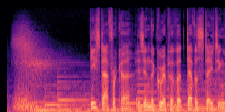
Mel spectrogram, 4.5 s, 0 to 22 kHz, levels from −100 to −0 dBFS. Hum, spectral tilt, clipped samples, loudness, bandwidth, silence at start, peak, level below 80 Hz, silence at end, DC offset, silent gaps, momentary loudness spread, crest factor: none; -6 dB/octave; under 0.1%; -22 LUFS; 16 kHz; 0.15 s; -6 dBFS; -34 dBFS; 0 s; under 0.1%; none; 10 LU; 16 dB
